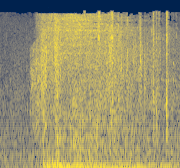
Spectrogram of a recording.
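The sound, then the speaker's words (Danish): A violent sea mine explosion under the stern of a steamship erupts suddenly after a brief quiet moment, followed by a heavy, sustained low rumble and crackling debris that roars on loudly without fading. “der indtraf en voldsom eksplosion under agterskibet.”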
